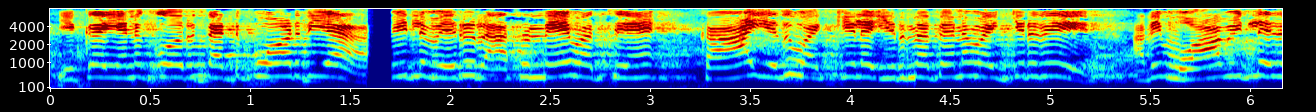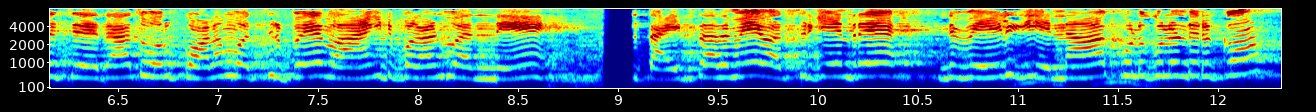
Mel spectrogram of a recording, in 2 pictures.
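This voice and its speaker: High-pitched quick Tirunelveli woman. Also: little pitch movement. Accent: Tirunelveli Tamil. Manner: teasing, bickering. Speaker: voice actor. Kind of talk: cartoon comedy voice acting. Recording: loud background noise.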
